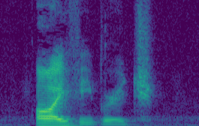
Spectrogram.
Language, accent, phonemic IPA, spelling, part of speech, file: English, UK, /ˈaɪvibɹɪd͡ʒ/, Ivybridge, proper noun, En-uk-Ivybridge.ogg
- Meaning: A town and civil parish with a town council in South Hams district, Devon, England (OS grid ref SX6356)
